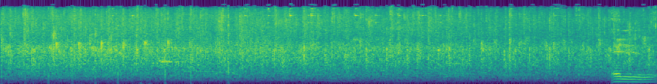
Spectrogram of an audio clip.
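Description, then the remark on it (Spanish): Sustained applause from a community gathered at a celebration, a dense steady patter of many hands clapping for several seconds, with a voice briefly starting to speak near the end. “Un aplauso para todos ustedes, hermanos.”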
